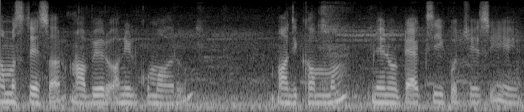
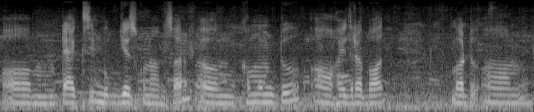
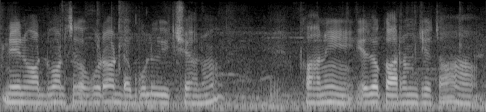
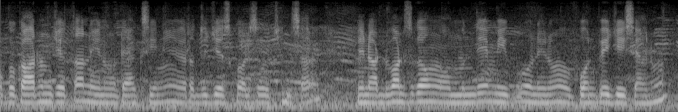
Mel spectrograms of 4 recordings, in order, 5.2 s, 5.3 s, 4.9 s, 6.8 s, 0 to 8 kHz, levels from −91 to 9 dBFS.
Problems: constant background noise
